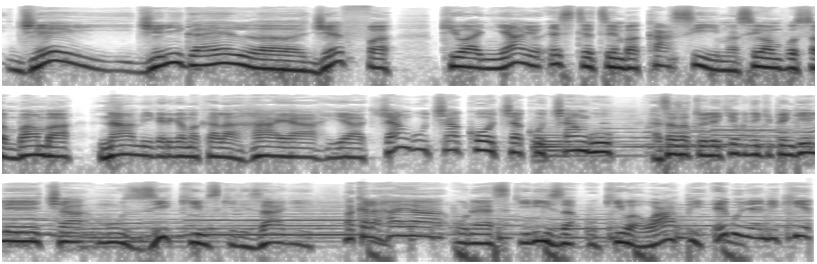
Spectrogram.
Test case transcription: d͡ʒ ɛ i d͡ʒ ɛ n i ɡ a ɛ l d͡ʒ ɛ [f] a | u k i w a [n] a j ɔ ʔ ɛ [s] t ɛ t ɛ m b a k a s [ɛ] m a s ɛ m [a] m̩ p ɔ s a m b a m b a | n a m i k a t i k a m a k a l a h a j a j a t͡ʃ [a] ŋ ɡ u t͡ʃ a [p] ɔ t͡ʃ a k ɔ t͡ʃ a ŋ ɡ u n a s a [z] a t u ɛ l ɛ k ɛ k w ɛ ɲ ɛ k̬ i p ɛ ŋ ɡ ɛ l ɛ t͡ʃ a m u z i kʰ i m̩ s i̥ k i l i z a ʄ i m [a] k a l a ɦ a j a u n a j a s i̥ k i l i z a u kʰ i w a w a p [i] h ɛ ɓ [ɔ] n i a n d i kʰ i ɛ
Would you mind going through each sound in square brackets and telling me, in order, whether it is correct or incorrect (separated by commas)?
correct, incorrect, correct, incorrect, correct, correct, incorrect, incorrect, correct, correct, incorrect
